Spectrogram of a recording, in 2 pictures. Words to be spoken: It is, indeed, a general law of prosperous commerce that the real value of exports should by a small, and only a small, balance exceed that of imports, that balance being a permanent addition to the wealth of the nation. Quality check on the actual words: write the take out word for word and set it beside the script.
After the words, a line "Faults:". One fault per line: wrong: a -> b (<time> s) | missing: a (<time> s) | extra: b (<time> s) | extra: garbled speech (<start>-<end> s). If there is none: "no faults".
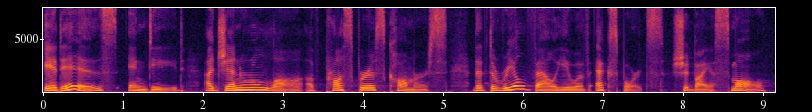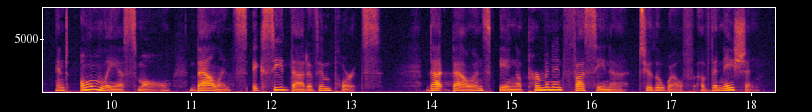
It is, indeed, a general law of prosperous commerce that the real value of exports should by a small, and only a small, balance exceed that of imports, that balance being a permanent fascina to the wealth of the nation.
Faults:
wrong: addition -> fascina (15.7 s)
